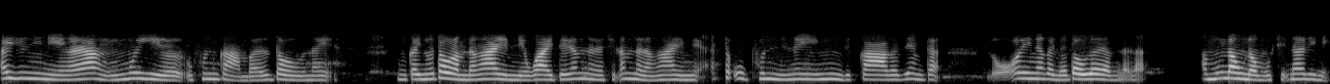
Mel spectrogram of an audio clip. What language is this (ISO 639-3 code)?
mni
